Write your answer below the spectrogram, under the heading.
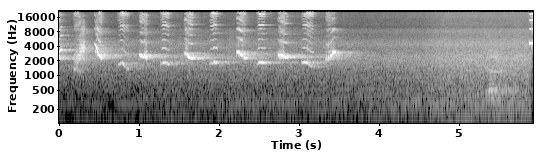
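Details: Provoking lure call of a greater green leafbird: about seven sharp whistled notes in a quick, uneven run, each dropping in pitch, then a quiet pause before a final faint note.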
